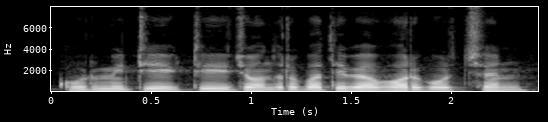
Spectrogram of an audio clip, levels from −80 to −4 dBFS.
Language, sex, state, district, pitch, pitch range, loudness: Bengali, male, West Bengal, Cooch Behar, 140 Hz, 135-145 Hz, -18 LUFS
